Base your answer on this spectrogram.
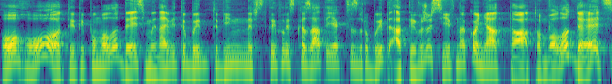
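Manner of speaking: high, swooping, gushing, over-impressed tone. A dad retelling how his kids praised him after he got on the horse, mock-praising. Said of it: "І вони прямо таким голосом зі мною розмовляють, ніби я щось геніальне зробив".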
